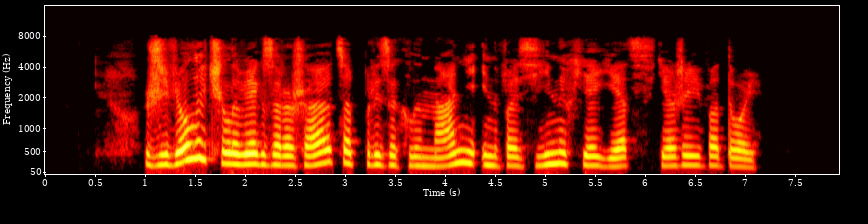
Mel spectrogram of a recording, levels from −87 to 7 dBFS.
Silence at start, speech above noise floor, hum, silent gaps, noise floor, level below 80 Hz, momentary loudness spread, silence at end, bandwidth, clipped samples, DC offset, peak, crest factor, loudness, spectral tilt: 1 s; over 73 dB; none; none; under -90 dBFS; -64 dBFS; 11 LU; 0.85 s; 8 kHz; under 0.1%; under 0.1%; -2 dBFS; 16 dB; -17 LUFS; -4.5 dB/octave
